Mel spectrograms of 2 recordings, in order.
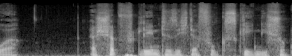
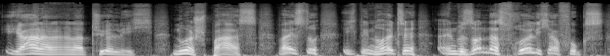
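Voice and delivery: halting start, high forced jollity; stammer, then fake being jolly; unconvincing cheer; 12 semitones higher, 5 dB louder than usual. A narrator's reading. Fox claims to Weißohr he's cheerful, unconvincing. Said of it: "doch es klang nicht danach".

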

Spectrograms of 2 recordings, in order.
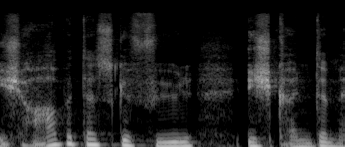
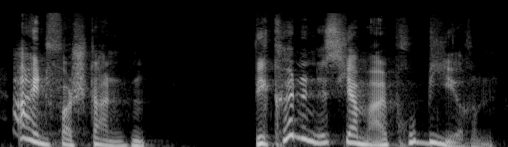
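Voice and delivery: magpie agreeing; 9 semitones higher, 3 dB louder, faster than usual. A narrator's reading. Frau Elster agreeing.

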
